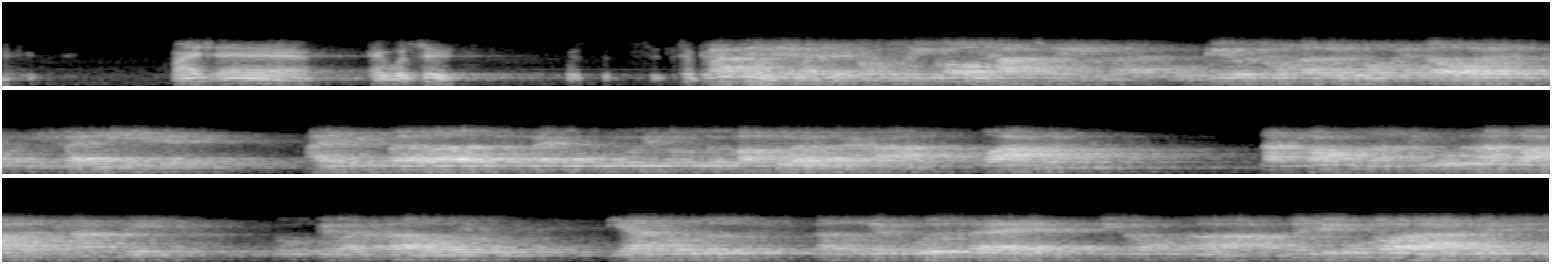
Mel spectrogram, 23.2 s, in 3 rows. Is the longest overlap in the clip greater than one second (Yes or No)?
Yes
